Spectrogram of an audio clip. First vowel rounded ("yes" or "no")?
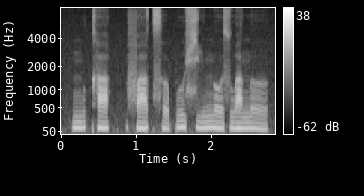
yes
